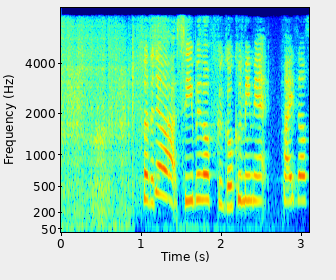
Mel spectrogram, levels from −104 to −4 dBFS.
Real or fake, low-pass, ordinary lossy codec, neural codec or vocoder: fake; 7.2 kHz; MP3, 64 kbps; codec, 16 kHz, 0.5 kbps, X-Codec, WavLM features, trained on Multilingual LibriSpeech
